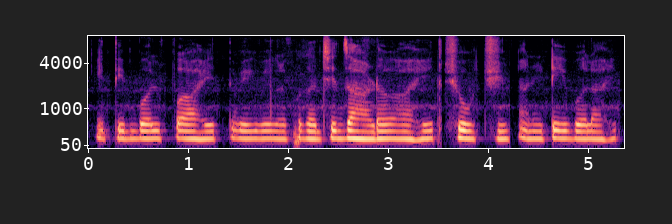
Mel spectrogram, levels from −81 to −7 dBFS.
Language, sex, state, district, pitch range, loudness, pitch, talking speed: Marathi, female, Maharashtra, Pune, 160-170 Hz, -20 LUFS, 165 Hz, 125 wpm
